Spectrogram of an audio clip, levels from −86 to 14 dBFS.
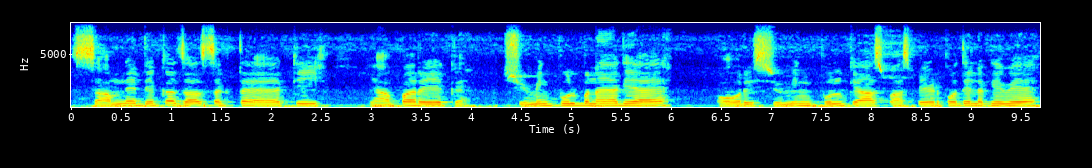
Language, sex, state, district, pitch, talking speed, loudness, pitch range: Hindi, male, Rajasthan, Bikaner, 175 Hz, 160 wpm, -15 LUFS, 155-180 Hz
